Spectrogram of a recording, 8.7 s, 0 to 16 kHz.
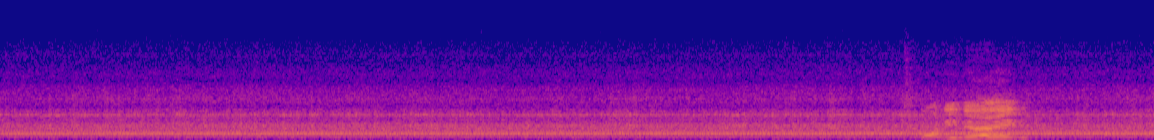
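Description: Homemade magnetic motor with its magnet rotors spinning at around 3,000 rpm, giving a steady whine of several held pitches. A brief voice sound comes in near the end.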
